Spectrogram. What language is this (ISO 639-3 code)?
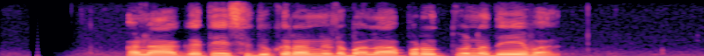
sin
